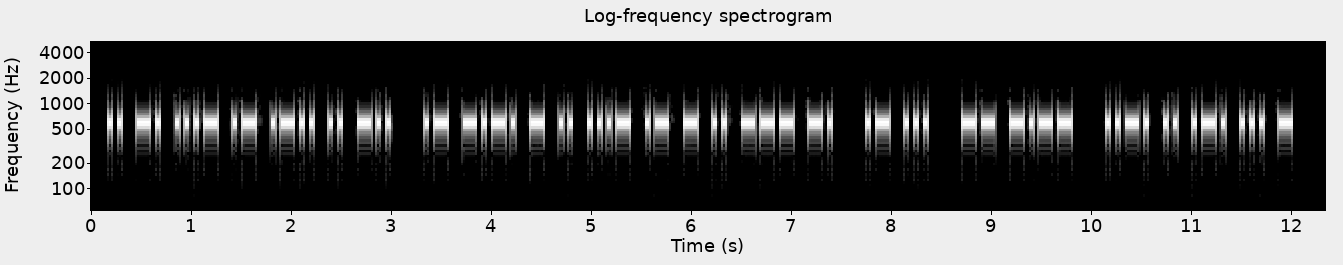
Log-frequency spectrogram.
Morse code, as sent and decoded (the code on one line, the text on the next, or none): .. -. ...- .- .-.. .. -.. / .- -.-. - .. ...- .- - .. --- -. / .- ... / -- -.-- / ..-. .. .-. ... -
INVALID ACTIVATION AS MY FIRST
